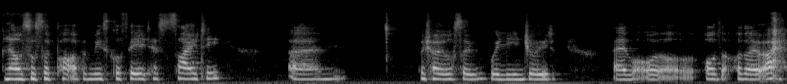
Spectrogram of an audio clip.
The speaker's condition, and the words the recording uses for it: Stuttering. For me, it isn't usually it isn't usually made worse by how I'm feeling.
